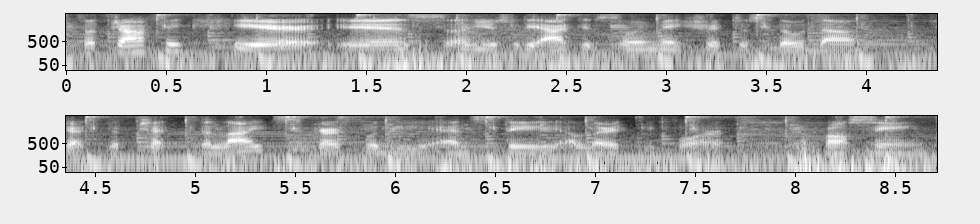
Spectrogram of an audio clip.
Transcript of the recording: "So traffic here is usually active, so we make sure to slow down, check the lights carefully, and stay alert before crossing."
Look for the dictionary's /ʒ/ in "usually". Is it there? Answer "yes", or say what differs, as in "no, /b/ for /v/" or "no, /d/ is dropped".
no, /s/ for /ʒ/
